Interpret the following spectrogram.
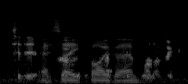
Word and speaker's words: SA5: Boycotted it over the fact that one of the characters was called SAM. But he pronounced it Sam because apparently the five is silent.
